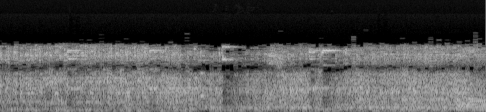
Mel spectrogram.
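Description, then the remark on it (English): A loud, steady rumble of Jack Benny's car engine running continuously for several seconds, rough and unbroken, with no voices over it. “That's what my car thinks of you, Alan.”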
